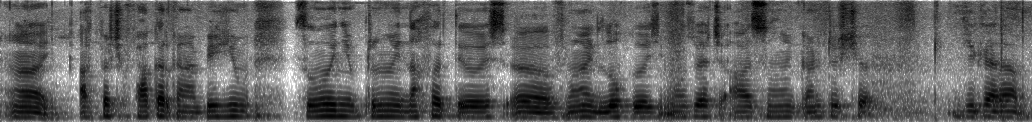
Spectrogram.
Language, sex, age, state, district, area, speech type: Kashmiri, male, 30-45, Jammu and Kashmir, Srinagar, urban, spontaneous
